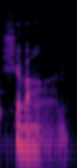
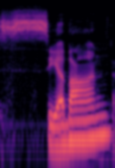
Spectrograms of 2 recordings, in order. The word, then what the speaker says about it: Siobhan: How do you pronounce her name? Siobhan. It's very glamorous. Yeah, when I did a video for them, I accidentally pronounced it Cinnabon.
